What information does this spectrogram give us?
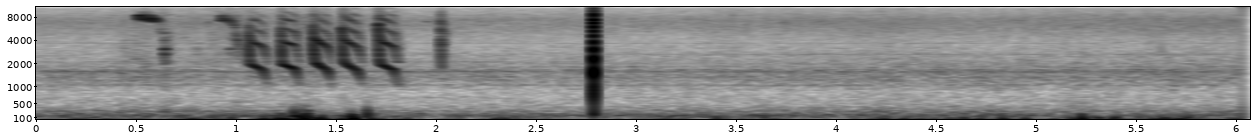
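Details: Dark-eyed juncos feeding during a Minnesota snowfall give a quick series of five or six sharp, downward-sweeping chirps in the first two seconds, then fall quiet over a steady low rumble and one click.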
